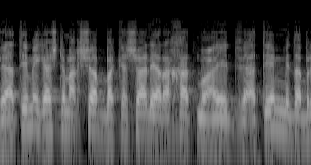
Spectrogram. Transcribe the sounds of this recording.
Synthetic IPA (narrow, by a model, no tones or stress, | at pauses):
veat̪emeɡaʃt̪emaχʃavbakaʃaleaɾaχat̪moʕed̪veʔat̪emːed̪abɾ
